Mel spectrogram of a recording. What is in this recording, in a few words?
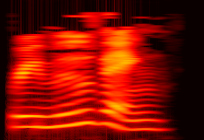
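"removing", English, British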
